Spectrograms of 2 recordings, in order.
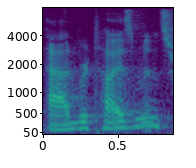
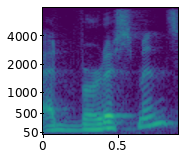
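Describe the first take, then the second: First: The word is said the American way. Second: The word is said the British way.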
